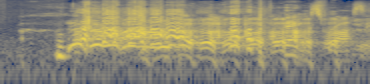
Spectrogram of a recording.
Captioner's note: laughing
